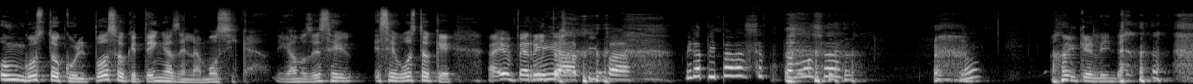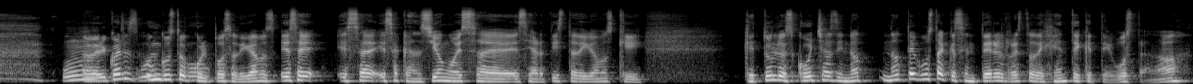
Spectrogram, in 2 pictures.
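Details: Adult male speaker in conversation; ordinary speech.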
